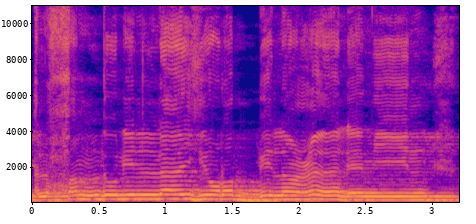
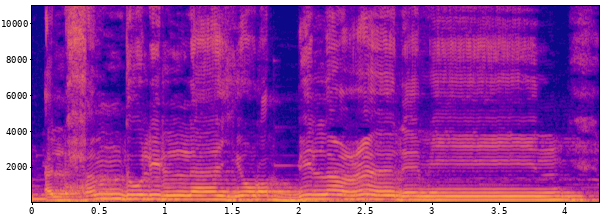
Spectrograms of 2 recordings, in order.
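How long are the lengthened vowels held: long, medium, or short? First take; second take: short; medium. First: It is recited fast with short vowel lengthening. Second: It is recited moderately with medium vowel lengthening. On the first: "Hadar itu bacaan cepat tapi tajwidnya terpenuhi semua. Jadi kan dua harakat" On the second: "mutawasid jadi empat. Empat harakat dua detik"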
